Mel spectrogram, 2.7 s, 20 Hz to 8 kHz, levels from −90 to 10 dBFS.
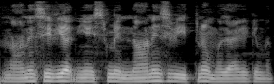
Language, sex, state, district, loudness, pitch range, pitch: Hindi, male, Bihar, Kishanganj, -23 LUFS, 115-130 Hz, 120 Hz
